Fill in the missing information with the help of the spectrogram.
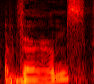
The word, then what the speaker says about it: Worms: And when that happened, then they finally did get him to come to a place called Worms, which is funny. Or in German, they pronounce it Worms.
